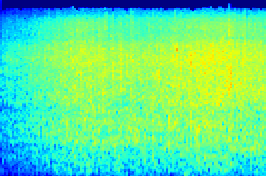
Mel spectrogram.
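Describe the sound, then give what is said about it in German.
Water pours steadily from a pipe on a quiet street in southern Kabul, in a continuous, hissing rush that swells in over the first second and then holds fairly loud, with no voices. “An einem Rohr fließt Wasser, Kinder spielen in der Pfütze.”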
